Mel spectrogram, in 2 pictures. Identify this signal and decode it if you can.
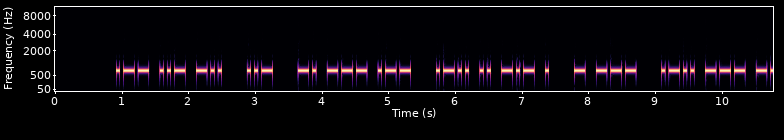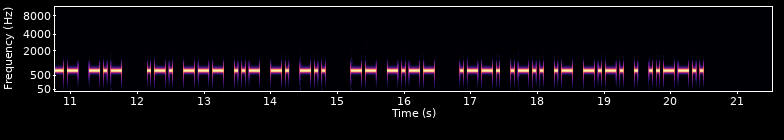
Morse code, heard as a keyed tone, about 22 wpm, 700 Hz. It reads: WUD U NOW LIKE TO LOOK ROUND MY PLACE?
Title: Sentences from Top 200 Words and Abbreviations 22wpm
